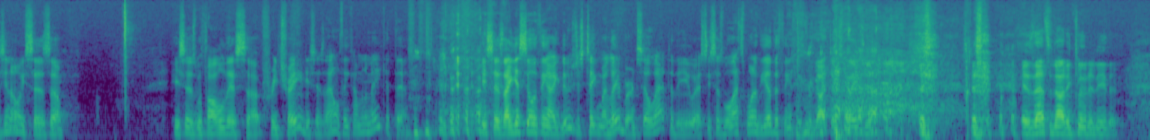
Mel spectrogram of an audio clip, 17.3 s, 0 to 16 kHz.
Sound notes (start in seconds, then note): 6.2 audience laughing; 13.6 audience laughing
